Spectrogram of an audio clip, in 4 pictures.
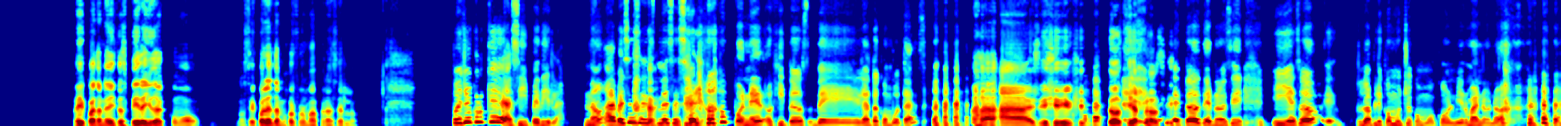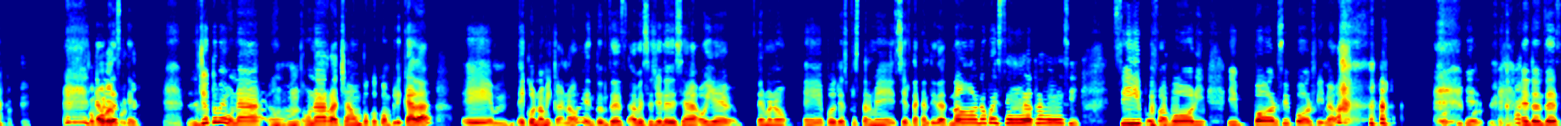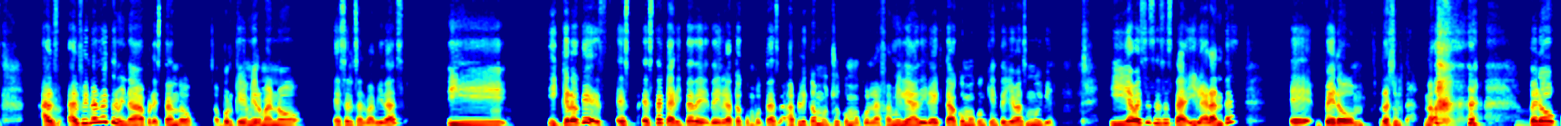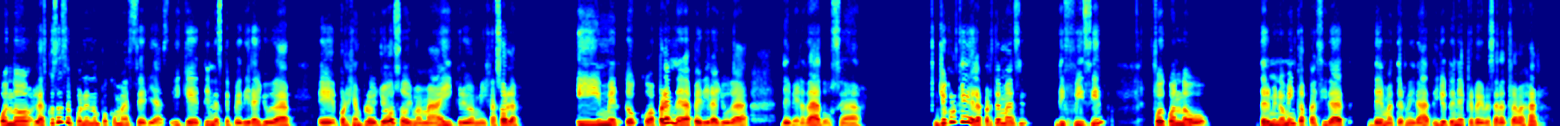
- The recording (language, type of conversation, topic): Spanish, podcast, ¿Cuál es la mejor forma de pedir ayuda?
- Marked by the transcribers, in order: chuckle; laughing while speaking: "necesario"; laugh; laughing while speaking: "todo tierno, sí"; laugh; chuckle; laugh; laugh; chuckle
